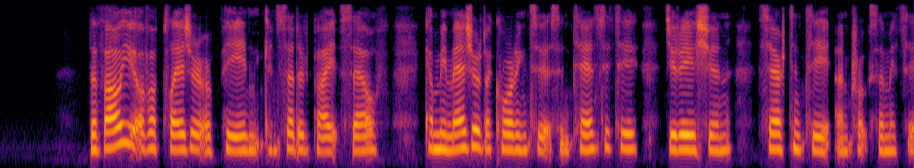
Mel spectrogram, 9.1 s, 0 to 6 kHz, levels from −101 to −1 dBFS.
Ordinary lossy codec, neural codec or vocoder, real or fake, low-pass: none; codec, 16 kHz, 4 kbps, FunCodec, trained on LibriTTS, 50 frames a second; fake; 5.4 kHz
